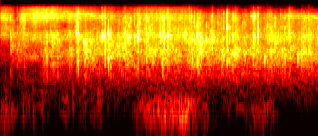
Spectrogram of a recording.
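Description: A crowd applauds steadily, a dense wash of many hands clapping at once, sustained and fairly loud throughout with no voices over it, welcoming a man onto the stage.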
